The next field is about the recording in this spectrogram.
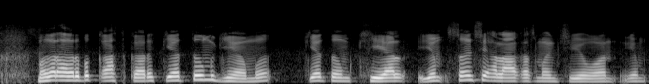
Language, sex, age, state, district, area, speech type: Kashmiri, male, 18-30, Jammu and Kashmir, Kulgam, urban, spontaneous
